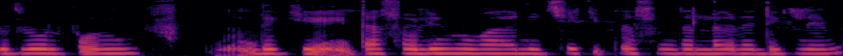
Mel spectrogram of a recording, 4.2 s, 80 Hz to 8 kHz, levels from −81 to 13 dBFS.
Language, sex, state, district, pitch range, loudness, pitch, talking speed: Hindi, female, Bihar, Lakhisarai, 225-235 Hz, -32 LUFS, 230 Hz, 215 wpm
